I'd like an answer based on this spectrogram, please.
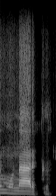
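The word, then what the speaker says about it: monarch: और दूसरा देखना है कि लास्ट लेटर सी एच हो लेकिन सी एच का उच्चारण क होना चाहिए।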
